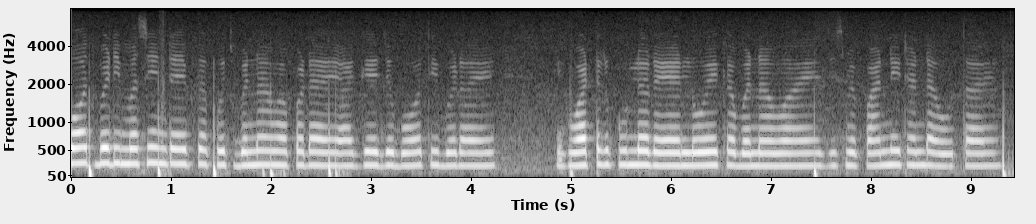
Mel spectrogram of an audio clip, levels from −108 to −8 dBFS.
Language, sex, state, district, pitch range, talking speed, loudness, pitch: Hindi, female, Rajasthan, Barmer, 225-245 Hz, 185 wpm, -18 LUFS, 235 Hz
